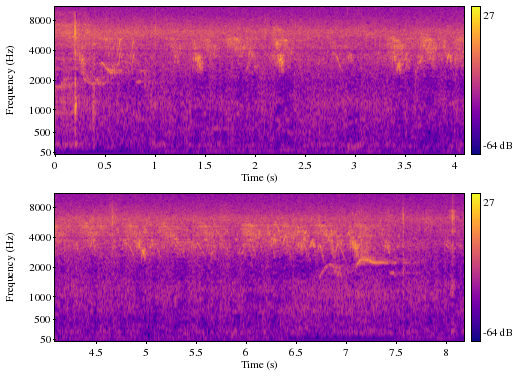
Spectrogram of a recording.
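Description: Outdoor ambience of small birds chirping: scattered short, high calls and one brief curving whistle near the end, over a steady high hiss. A single sharp tick just after the start is the loudest moment.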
